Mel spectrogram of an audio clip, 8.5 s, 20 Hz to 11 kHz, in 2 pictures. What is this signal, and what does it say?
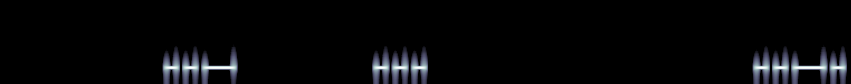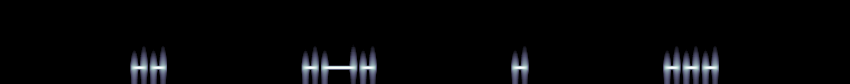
Morse code, heard as a keyed tone, about 25 wpm, spaced as for 10 wpm, 550 Hz. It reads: US FIRES
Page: news headlines in morse code at 10 wpm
